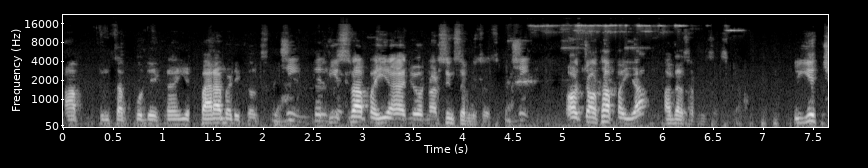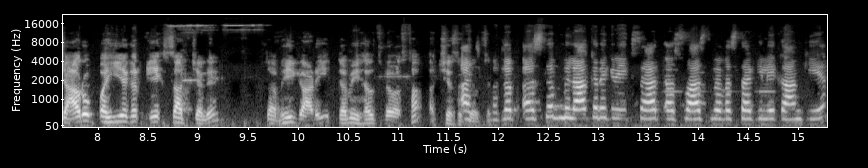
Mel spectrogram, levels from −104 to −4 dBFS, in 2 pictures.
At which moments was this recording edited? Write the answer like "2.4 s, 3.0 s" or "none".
none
